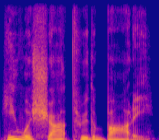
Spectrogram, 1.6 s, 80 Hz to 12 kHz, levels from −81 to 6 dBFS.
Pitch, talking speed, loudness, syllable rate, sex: 120 Hz, 225 wpm, -17 LUFS, 4.7 syllables/s, male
